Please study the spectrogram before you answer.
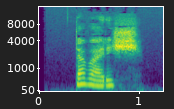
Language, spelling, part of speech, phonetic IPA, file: Russian, товарищ, noun, [tɐˈvarʲɪɕː], Ru-товарищ.ogg
- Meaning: 1. comrade, friend (male or female) 2. mate, companion, pal (male or female) 3. colleague, assistant (male or female) 4. classmate, fellow student (male or female)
